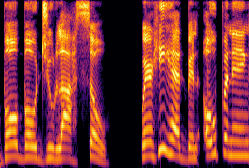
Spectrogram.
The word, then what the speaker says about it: Bobo Dioulasso: And the president of the Alliance of Sahel States, Ibrahim Traoré, was watching from Bobo Dioulasso, pronounced Bobo Dioulasso, where he had been opening a national cultural festival when the first explosion hit.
